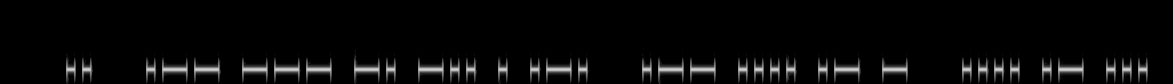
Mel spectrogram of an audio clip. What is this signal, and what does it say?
Morse code, heard as a keyed tone, about 15 wpm, 700 Hz. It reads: I WONDER WHAT HAS
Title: Sentences from Top 1000 Words - Review Part 4 - 15wpm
